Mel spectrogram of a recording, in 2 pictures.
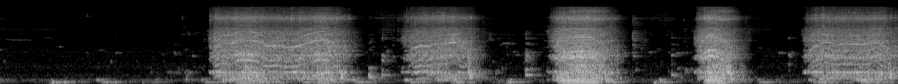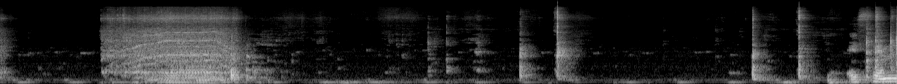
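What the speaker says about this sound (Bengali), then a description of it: "তারপর চাপ সেলাই দিয়ে নেবেন।" A sewing machine stitches a kameez neckline in several loud mechanical bursts of rapid clatter, each lasting about a second, separated by pauses, followed by lighter clicks and taps near the end.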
